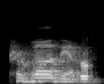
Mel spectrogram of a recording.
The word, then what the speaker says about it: proverbial: we add ial provo proverbial proverbial yeah proverbial so stress is shifted from the first to the second okay another one is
